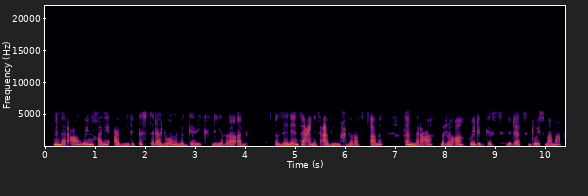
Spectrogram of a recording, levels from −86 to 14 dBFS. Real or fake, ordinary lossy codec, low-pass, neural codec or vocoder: real; Opus, 32 kbps; 5.4 kHz; none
